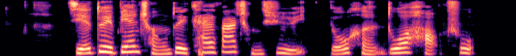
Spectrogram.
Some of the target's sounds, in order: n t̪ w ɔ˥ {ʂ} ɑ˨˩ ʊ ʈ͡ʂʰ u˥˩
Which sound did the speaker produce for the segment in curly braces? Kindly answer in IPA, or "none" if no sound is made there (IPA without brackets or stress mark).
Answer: x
